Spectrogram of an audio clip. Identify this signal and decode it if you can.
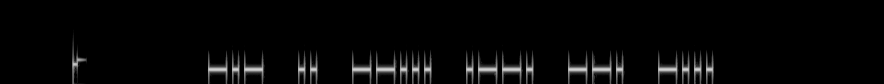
Morse code, heard as a keyed tone, about 20 wpm, spaced as for 14 wpm, 700 Hz. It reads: KI7PGB
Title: 219 Lesson 35g - Number 0 - Call Signs 20wpm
